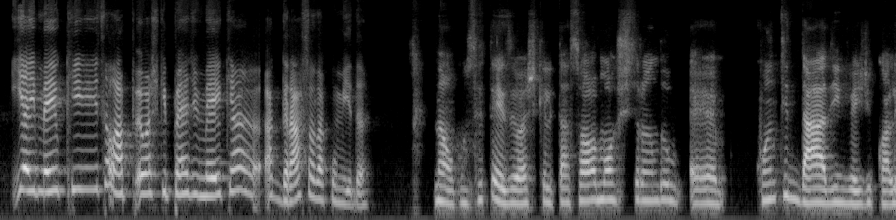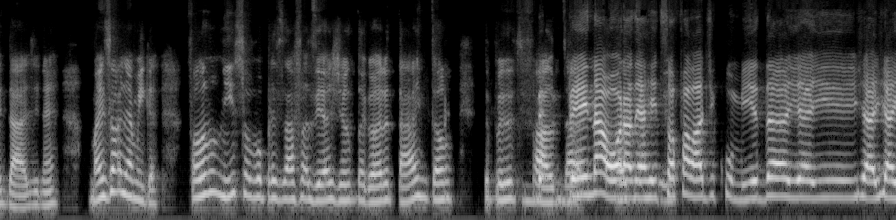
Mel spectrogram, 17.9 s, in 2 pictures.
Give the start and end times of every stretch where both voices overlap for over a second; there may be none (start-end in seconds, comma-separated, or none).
14.2-15.7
